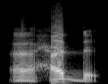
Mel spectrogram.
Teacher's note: Dan karena di akhir kalimat, maka pantulannya besar atau kubro atau qalqalah kubro. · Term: qolqolah kubro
